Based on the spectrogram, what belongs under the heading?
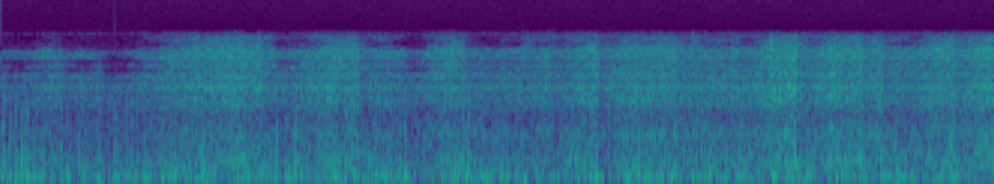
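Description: Passenger train running through a station at speed without stopping, heard from the open doorway of a coach: a loud, steady rumble of wheels on rails.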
